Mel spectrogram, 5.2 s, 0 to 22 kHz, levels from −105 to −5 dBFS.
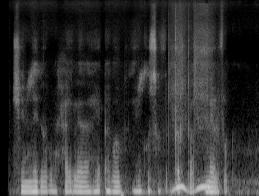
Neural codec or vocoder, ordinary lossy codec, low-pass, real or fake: codec, 44.1 kHz, 2.6 kbps, SNAC; none; none; fake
